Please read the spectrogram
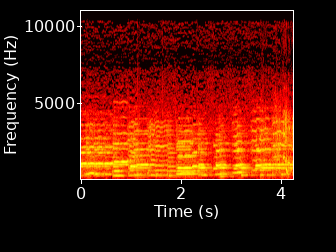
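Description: Orchestral cartoon score with violins carrying a melody of held, gliding notes over string accompaniment.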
